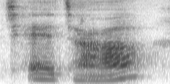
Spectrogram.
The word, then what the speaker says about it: 체자: 그러니 "cheza" 라고 읽어야 합니다 . "cheje" 라고 읽으면 안 됩니다 . 체자 .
